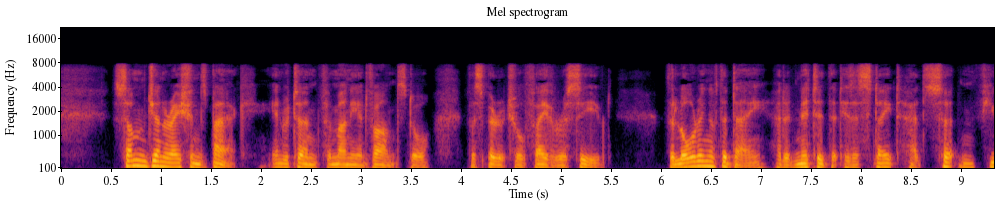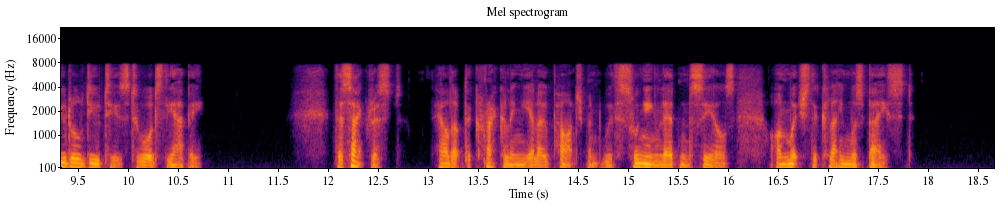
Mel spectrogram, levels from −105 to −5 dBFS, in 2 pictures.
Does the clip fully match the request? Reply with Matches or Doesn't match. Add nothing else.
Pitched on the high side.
Doesn't match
